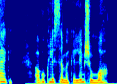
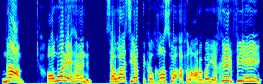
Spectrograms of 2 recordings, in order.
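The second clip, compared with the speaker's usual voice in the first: loud, raised, heated sarcasm; sharp, worked up; 4 semitones higher, 5 dB louder than usual. A narrator's reading. Siraj, playing her private driver, retorts sharply. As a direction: lash back with sharp indignation. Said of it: "بيتكلم بحدة وانفعال".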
